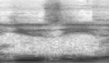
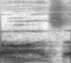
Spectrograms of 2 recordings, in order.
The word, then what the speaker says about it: Uz: That's spelled U-Z, ladies and gentlemen. – Not Oz, Uz.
